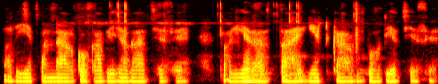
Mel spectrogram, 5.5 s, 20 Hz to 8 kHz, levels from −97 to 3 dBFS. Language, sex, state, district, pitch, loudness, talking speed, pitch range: Hindi, male, Bihar, Begusarai, 130 Hz, -21 LUFS, 195 wpm, 130-135 Hz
